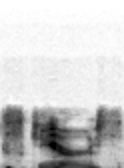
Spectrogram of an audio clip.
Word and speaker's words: skiers: And this word is pronounced like skiers.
